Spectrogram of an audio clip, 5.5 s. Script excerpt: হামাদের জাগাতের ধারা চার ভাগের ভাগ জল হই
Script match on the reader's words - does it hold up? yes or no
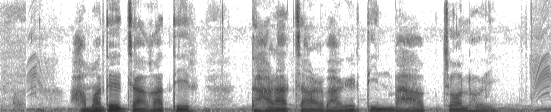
no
